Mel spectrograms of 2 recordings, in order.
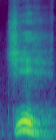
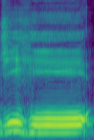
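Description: First: The word stops on the final consonant. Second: The word ends with a final vowel. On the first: The reading stops at this word. "Cih diye duruluyor" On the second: The reading continues without a stop. "Normalde cihi"

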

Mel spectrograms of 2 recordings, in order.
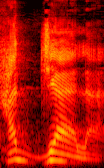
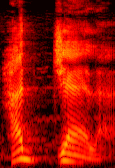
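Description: Both takes have the same delivery.

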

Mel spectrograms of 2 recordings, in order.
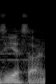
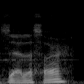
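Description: First: The letter Z is said as 'zee'. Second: The letter Z is said as 'zed'. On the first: "Americans say Z" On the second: "Canadians and English people say Zed"

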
